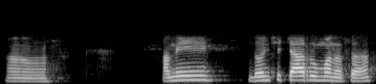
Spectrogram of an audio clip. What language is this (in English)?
Konkani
